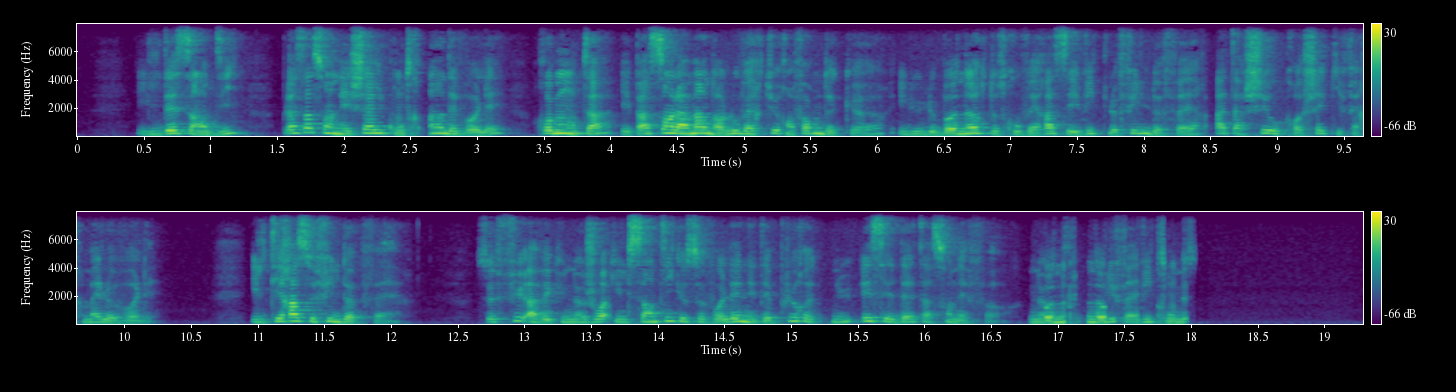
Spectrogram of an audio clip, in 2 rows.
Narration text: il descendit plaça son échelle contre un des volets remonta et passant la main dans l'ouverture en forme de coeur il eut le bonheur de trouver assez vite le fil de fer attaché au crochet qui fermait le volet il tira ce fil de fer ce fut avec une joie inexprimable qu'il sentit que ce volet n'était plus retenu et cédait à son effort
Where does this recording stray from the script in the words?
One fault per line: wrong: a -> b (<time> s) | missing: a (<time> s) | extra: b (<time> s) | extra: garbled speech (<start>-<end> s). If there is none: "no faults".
missing: inexprimable (13.7 s)
extra: garbled speech (16.8-18.1 s)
